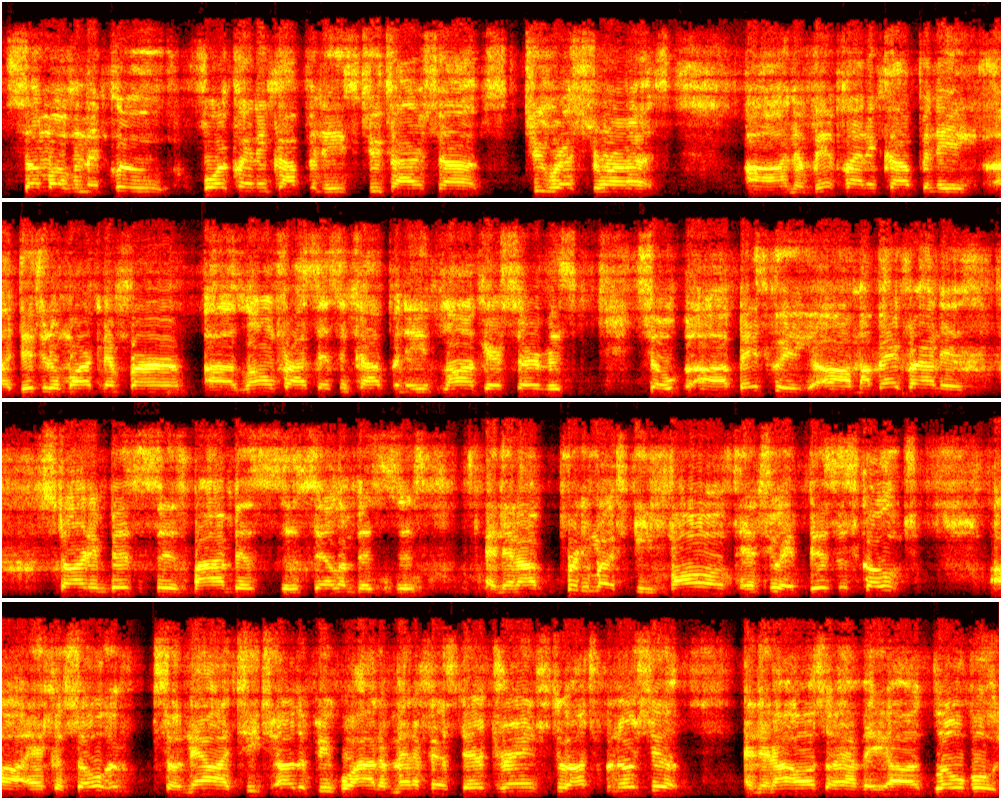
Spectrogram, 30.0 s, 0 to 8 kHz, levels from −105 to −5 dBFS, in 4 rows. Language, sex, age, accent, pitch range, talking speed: English, male, 30-49, American, 135-150 Hz, 150 wpm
